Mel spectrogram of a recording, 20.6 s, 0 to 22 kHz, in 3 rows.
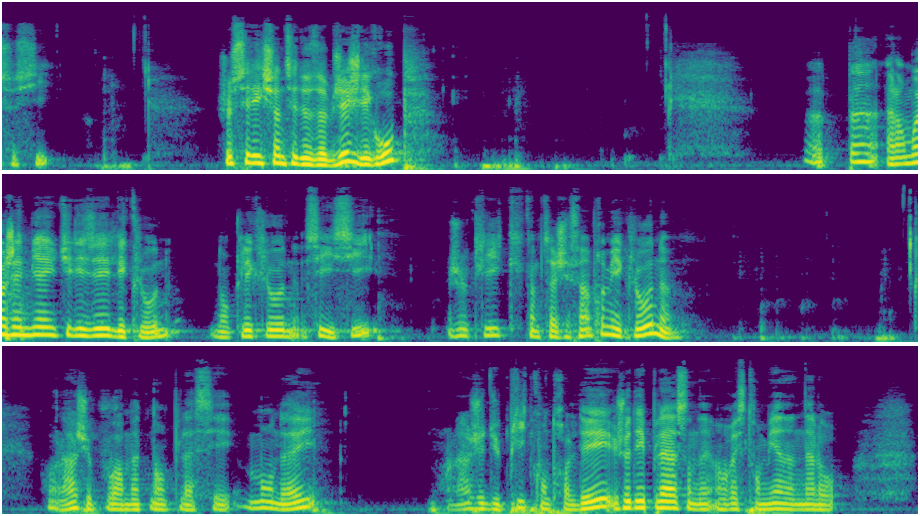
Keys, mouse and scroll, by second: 0.9 ctrl+click, 3.5 ctrl+g, 4.6 click, 5.0 middle click, 5.0-5.9 scroll up 1, 5.9 scroll up 1, 6.1 middle click, 6.5-9.2 scroll up 1, 9.6 click, 10.0 middle click, 10.8 middle click, 11.4-12.5 drag, 12.5 middle click, 12.5-13.2 scroll up 2, 12.9 middle click, 14.2-16.1 ctrl+drag, 16.3 ctrl+click, 17.5 ctrl+d, 18.0-20.6 ctrl+drag.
